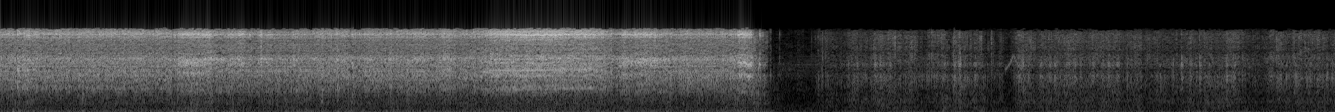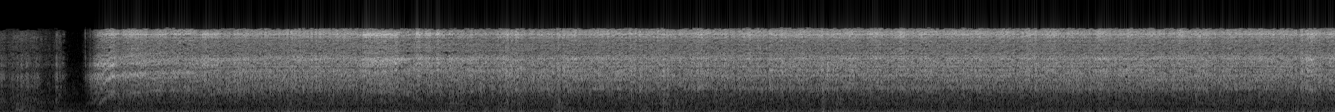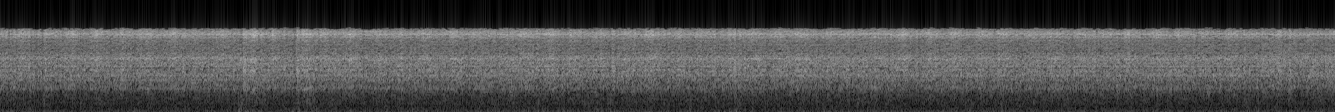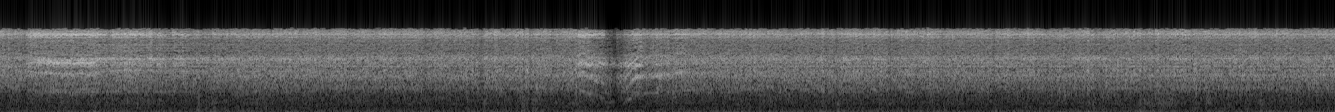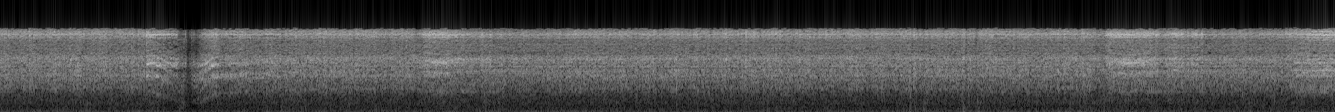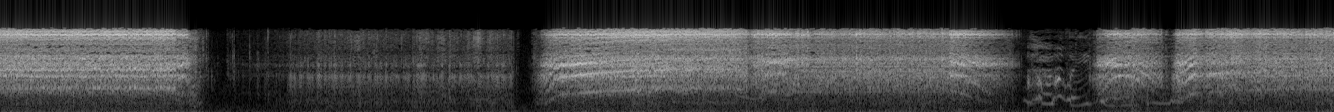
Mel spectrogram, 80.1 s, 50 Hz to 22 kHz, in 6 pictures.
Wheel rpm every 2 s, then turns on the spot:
230, 230, 230, 180, 20, 20, 20, 150, 230, 230, 230, 230, 230, 230, 230, 230, 230, 230, 230, 230, 230, 240, 220, 180, 230, 240, 230, 140, 220, 230, 240, 230, 230, 220, 100, 20, 150, 230, 70, 150.
8-14 68-72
